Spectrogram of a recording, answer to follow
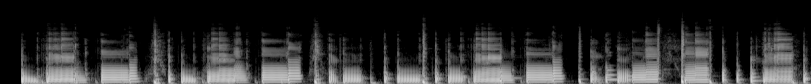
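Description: Fender Jazz Bass played solo through its bridge pickup alone: a busy funky line of plucked notes packed with ghost notes and dead notes, giving a bright, tight tone.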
